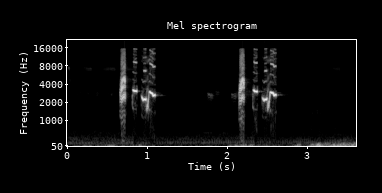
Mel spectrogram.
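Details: Sooty-headed bulbul calling as a lure for wild bulbuls and reluctant garden birds. Two short, sharp phrases about one and a half seconds apart. Each starts with a snappy burst, followed by quick bubbly slurred notes. Faint low rumble between them.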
